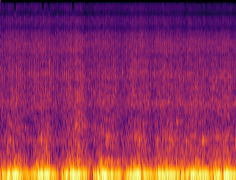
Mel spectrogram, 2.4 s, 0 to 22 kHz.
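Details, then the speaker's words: 2011 Chevy Silverado V8 after new cam install and head gasket repair: deep loping idle with uneven chop of low thumps; healthy big-cam V8, though owner wonders if a vacuum hose is missing at the throttle body. "That sounds good. That's what makes me think it's like, are we missing something on the throttle body?"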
